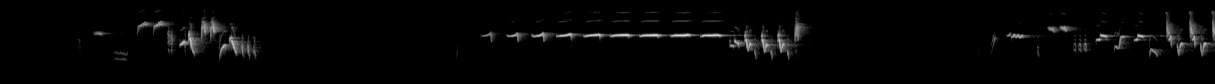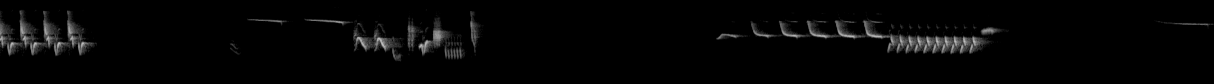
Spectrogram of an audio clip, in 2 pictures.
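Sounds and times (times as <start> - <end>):
Common nightingale singing sharp high notes and rapid rattling trills: 0.9 - 2.6, 4.8 - 8.1, 9.9 - 13.1, 14.4 - 17.0, 19.3 - 22.2, 23.7 - 24.2.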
